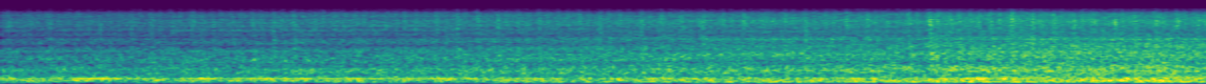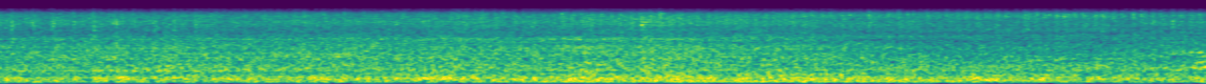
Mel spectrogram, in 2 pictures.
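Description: Combine harvester running while it cuts wheat: a steady drone of the engine mixed with the mechanical noise of the turning reel and header. The sound grows louder about four and a half seconds in and then holds.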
